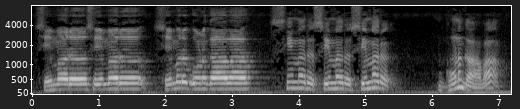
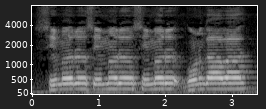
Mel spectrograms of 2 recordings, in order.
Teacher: ਤੀਸਰੇ ਸਿਮਰ ਪਦ ਤੇ ਠਮਕ ਹੈ।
